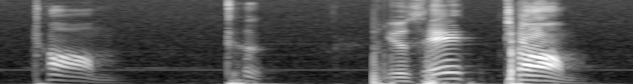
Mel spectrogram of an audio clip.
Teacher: There is a sharp burst of air over the tip of the tongue.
